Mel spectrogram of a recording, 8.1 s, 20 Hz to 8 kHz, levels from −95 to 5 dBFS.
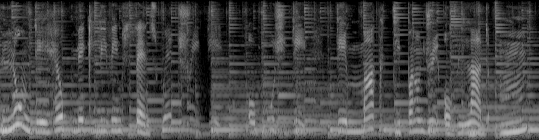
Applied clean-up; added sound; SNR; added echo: none; Acoustic guitar; 7 dB; none.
